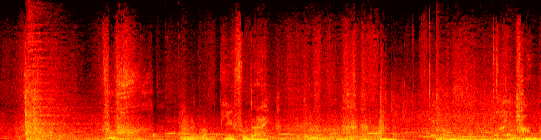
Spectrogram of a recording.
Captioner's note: Gordon sighs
